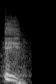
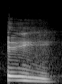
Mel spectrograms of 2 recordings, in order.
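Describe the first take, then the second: First: The breath is released freely on the sound. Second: The breath is held back on the sound. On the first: The speaker calls it wrong. "itu langsung habis" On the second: The speaker calls it right. "maka ditahan"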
